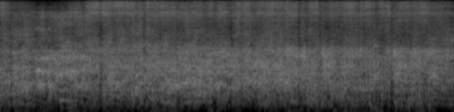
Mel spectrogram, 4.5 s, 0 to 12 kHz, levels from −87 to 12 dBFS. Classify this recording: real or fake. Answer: fake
